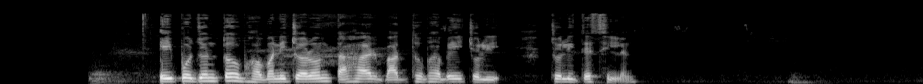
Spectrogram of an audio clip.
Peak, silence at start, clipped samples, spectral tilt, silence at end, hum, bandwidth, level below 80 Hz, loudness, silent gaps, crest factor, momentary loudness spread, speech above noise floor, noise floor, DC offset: 0 dBFS; 0.95 s; under 0.1%; -7 dB/octave; 2.9 s; none; 11.5 kHz; -54 dBFS; -14 LUFS; none; 16 dB; 11 LU; 55 dB; -68 dBFS; under 0.1%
